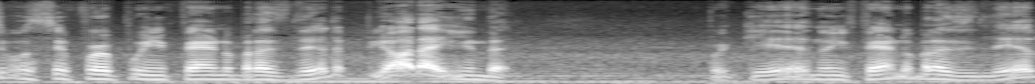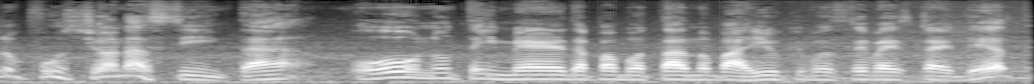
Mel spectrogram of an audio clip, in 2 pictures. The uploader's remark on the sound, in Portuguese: Esperando no carro. Gravado no meio da rua.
